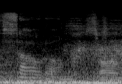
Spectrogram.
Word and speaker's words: Sauron: The eye of Sauron now turns to Gondor. Yeah. That's how you pronounce it, bro.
